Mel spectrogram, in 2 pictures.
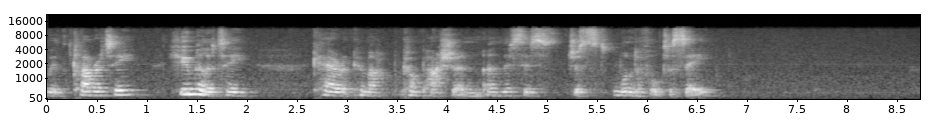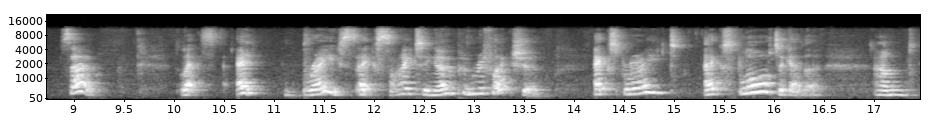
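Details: Adult woman speaking; typical speech.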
